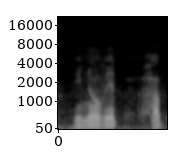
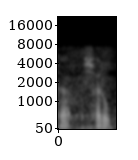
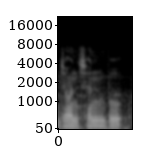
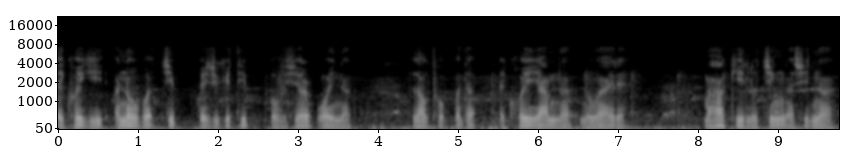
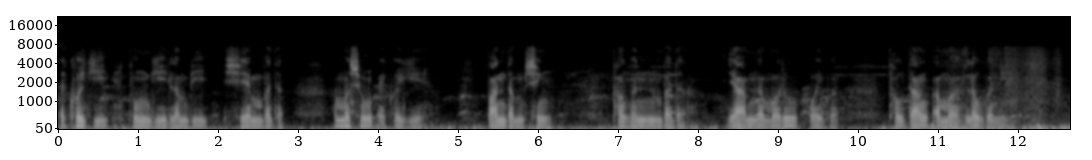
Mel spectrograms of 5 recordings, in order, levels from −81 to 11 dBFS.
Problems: background sounds at intervals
